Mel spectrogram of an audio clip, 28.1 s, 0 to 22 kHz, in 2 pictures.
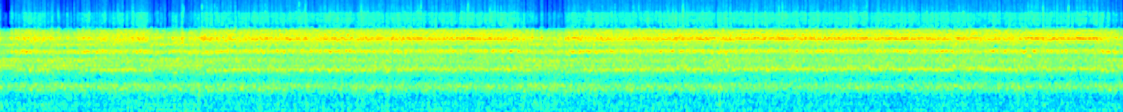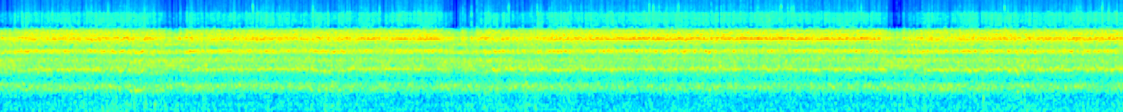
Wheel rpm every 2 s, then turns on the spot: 220, 220, 230, 230, 230, 240, 230, 220, 230, 230, 230, 230, 230, 240.
none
